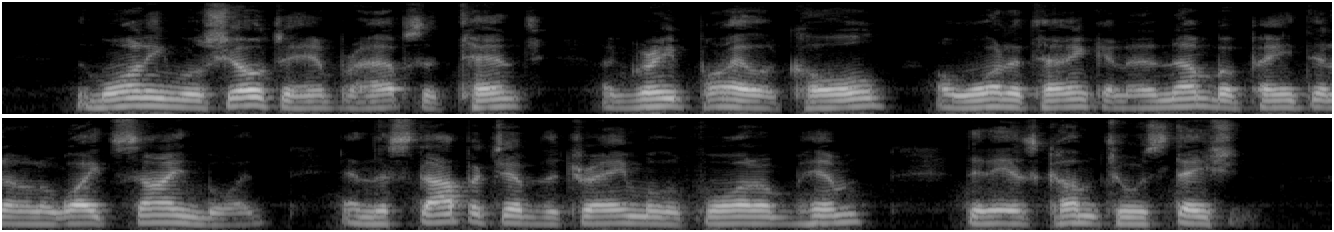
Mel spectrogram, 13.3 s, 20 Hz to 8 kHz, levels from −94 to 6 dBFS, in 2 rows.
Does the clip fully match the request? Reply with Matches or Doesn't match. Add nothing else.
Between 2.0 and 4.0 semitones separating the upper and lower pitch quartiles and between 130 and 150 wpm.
Doesn't match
